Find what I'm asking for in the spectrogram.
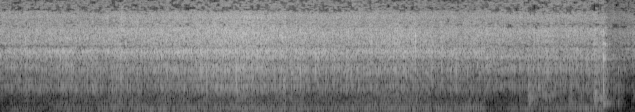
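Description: Onion frying in a pan for wheat vermicelli upma, after cashew nuts: a loud, steady sizzle with a low hum underneath, close up and continuous, then a few small clicks near the end. No one speaks.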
